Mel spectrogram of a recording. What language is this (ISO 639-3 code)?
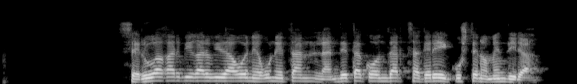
eus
